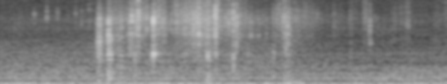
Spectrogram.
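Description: Shredded raw cabbage dropped by hand onto dry nori sheets: a short run of crisp crackles and rustles, starting about half a second in and dying away about a second later.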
